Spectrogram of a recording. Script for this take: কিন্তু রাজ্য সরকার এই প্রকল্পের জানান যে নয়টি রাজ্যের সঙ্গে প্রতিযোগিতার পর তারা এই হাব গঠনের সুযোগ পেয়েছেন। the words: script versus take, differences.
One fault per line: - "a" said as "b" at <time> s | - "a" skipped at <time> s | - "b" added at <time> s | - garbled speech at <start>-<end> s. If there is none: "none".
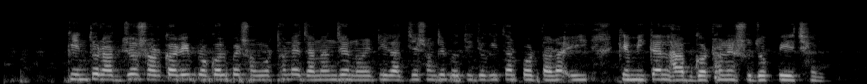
- "সমর্থনে" added at 2.4 s
- "কেমিক্যাল" added at 6.2 s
